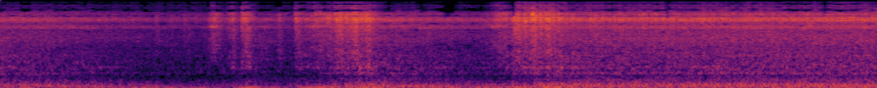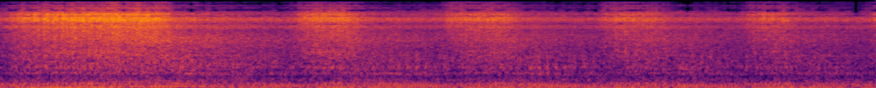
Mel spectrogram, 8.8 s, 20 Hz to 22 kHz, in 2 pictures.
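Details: 1973 Chevy K5 Blazer 350 V8 just started after sitting about 30 years, packed with rat debris: an uneven, lumpy rumble with surging revs and sputters as it spits out junk and burns acetone off the manifolds; idle later settles.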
